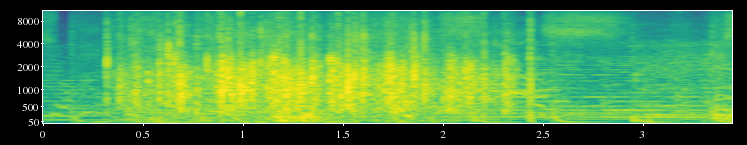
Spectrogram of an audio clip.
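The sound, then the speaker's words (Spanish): Audience applause breaks out, a dense burst of many hands clapping that holds steady for a couple of seconds and then thins out toward the end. “Emiliano Vilevich en los controles sonoros, aplausos por favor.”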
